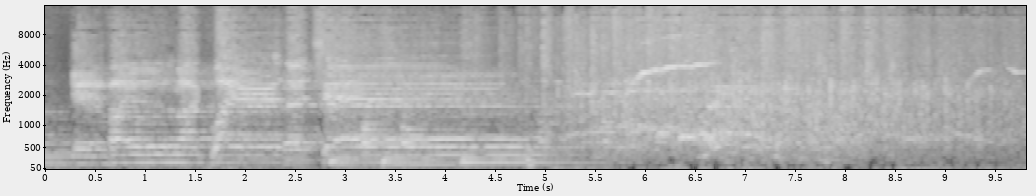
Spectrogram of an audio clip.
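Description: A sung tune with instruments winds down over its final notes, then a crowd breaks into sustained applause and cheering, with a sharp whistle cutting through the clapping.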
